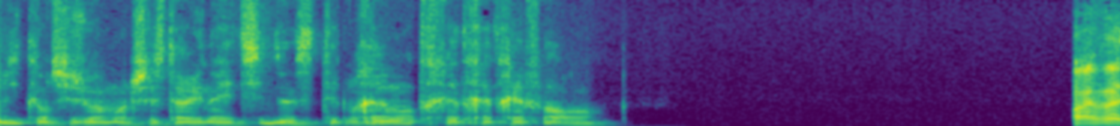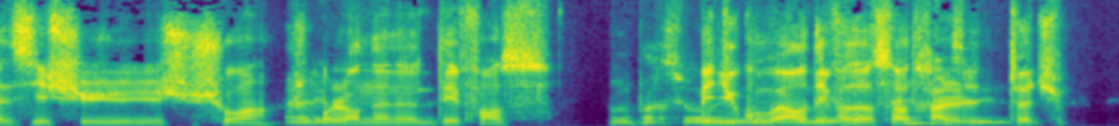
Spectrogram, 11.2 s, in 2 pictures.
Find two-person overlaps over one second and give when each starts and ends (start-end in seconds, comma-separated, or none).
9.1-10.7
